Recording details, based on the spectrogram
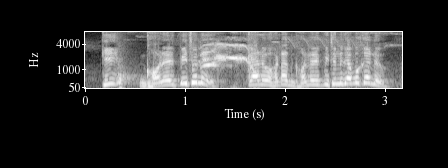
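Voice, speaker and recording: Using a gruff, put-on character voice, a man speaks at an extremely high pitch and a moderate pace, with very wide pitch swings. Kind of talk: comic cartoon voice acting. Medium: cartoon. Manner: gruff, scolding, swearing.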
